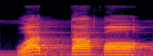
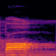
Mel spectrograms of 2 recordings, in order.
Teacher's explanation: to di sini to dalam keadaan mufakhomah, dan to mufakhomah diikuti dengan mad setelahnya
